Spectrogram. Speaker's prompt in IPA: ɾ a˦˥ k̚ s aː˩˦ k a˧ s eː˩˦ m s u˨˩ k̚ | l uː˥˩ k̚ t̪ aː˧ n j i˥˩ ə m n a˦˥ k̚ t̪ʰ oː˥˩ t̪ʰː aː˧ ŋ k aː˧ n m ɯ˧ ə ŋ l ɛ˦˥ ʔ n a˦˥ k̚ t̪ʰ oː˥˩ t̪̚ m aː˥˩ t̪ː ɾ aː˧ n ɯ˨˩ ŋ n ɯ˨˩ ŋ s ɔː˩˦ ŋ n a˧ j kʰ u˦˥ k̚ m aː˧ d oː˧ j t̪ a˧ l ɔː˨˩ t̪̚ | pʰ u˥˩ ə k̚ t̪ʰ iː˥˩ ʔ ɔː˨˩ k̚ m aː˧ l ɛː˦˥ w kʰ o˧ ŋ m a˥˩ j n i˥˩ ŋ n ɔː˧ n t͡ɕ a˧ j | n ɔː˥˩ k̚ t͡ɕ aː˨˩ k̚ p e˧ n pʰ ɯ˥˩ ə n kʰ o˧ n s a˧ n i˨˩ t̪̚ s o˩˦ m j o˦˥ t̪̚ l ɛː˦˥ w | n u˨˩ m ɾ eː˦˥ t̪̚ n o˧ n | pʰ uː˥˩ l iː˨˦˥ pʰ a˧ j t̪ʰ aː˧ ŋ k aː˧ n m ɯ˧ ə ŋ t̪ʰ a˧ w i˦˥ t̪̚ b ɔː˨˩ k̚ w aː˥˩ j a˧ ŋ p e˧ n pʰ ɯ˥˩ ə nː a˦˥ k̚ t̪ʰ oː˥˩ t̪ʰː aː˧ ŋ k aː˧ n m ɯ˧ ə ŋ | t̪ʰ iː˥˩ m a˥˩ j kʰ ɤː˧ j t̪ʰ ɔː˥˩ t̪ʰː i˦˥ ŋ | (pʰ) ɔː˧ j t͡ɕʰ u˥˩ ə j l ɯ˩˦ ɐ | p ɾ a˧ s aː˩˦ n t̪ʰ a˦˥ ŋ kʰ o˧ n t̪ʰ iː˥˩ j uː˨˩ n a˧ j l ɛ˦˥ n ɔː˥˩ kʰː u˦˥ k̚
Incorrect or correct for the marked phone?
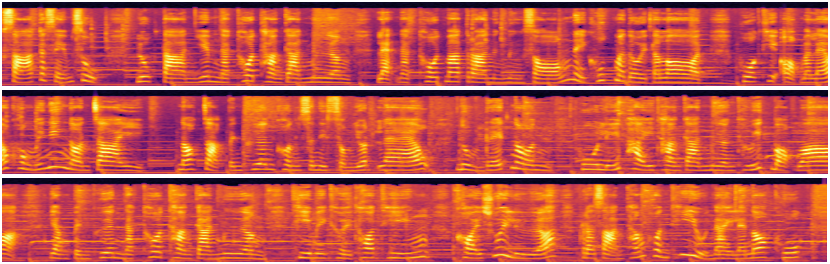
incorrect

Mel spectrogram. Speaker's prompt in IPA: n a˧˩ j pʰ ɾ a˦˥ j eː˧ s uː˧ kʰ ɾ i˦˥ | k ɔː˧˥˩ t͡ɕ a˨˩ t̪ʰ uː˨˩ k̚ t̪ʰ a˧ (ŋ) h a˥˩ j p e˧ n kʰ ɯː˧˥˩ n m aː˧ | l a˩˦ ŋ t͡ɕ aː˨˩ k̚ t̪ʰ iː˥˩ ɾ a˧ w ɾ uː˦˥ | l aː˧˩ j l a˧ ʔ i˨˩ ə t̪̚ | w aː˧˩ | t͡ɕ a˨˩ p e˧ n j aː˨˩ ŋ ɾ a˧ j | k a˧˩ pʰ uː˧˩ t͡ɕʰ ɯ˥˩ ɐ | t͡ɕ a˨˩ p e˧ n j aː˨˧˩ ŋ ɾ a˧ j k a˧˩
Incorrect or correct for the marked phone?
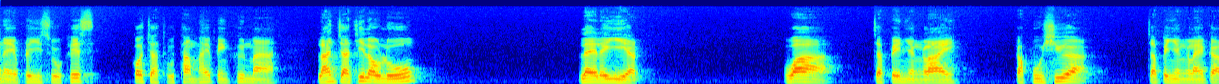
incorrect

